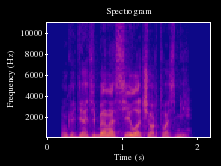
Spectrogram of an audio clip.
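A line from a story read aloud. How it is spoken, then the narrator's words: Angry outburst. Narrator (Russian): сердито накинулся на него офицер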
